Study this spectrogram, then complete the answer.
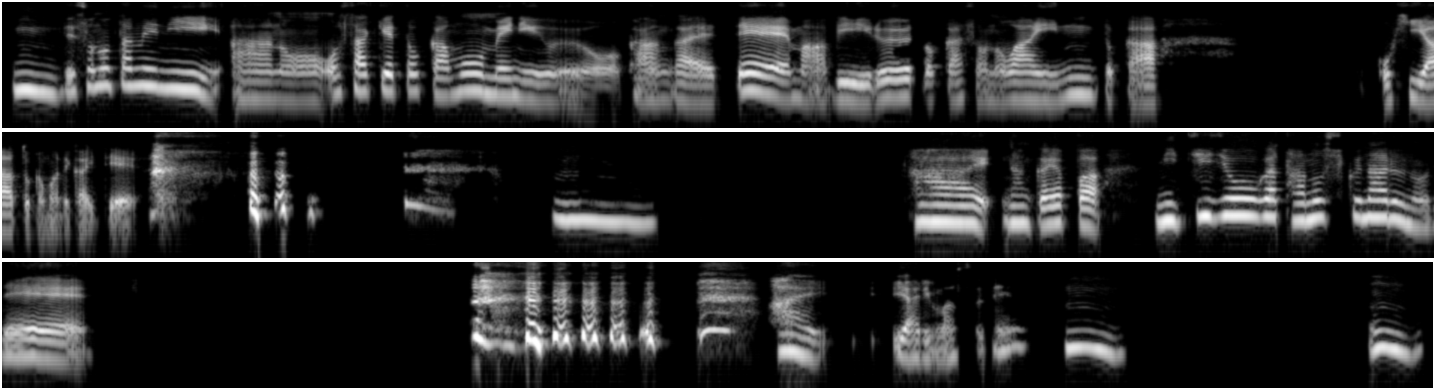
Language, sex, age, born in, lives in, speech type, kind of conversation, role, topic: Japanese, female, 35-39, Japan, Japan, conversation, podcast, guest, 日常生活に遊び心を取り入れるには、どうすればいいですか？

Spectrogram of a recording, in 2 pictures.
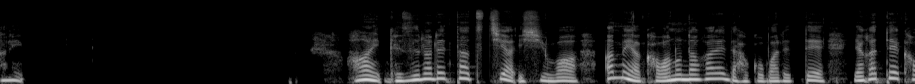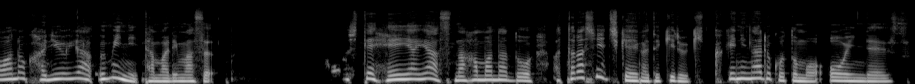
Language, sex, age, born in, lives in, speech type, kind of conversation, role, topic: Japanese, female, 40-44, Japan, Japan, read, expert-assistant, expert, なぜ山はできるのか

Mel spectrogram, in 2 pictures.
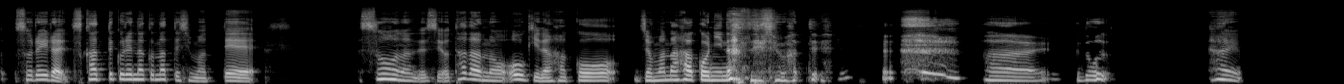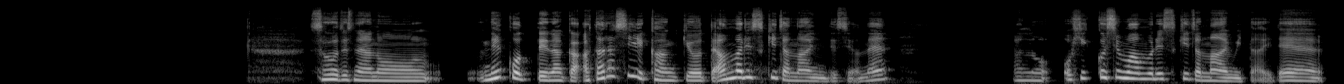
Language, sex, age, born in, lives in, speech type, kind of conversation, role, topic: Japanese, female, 55-59, Japan, Japan, conversation, unstructured, none, 疲れたとき、どのようにして気分転換しますか？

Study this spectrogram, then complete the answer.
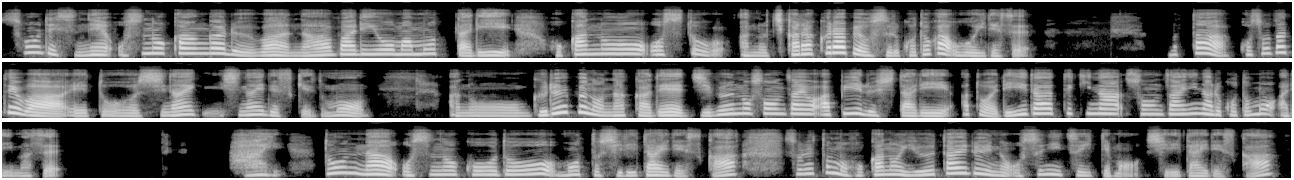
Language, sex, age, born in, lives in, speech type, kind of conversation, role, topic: Japanese, female, 45-49, Japan, Japan, read, expert-assistant, expert, なぜカンガルーはお腹に袋があるのか？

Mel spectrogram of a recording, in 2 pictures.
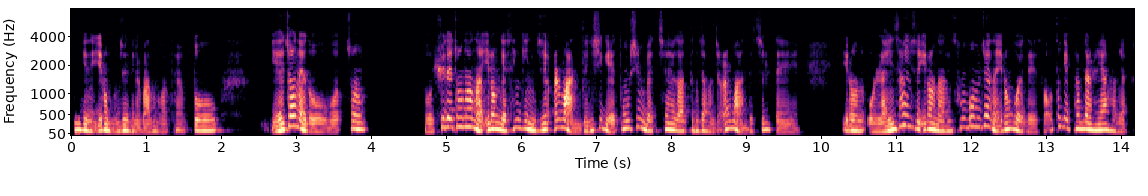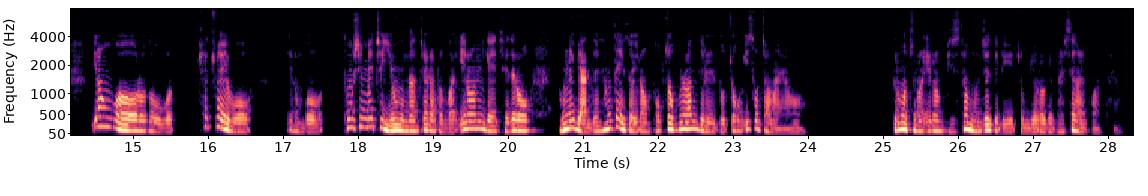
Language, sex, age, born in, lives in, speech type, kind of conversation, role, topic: Korean, male, 18-19, South Korea, South Korea, conversation, unstructured, none, 최근 기술 발전이 우리 삶에 주는 장점과 단점은 무엇일까요?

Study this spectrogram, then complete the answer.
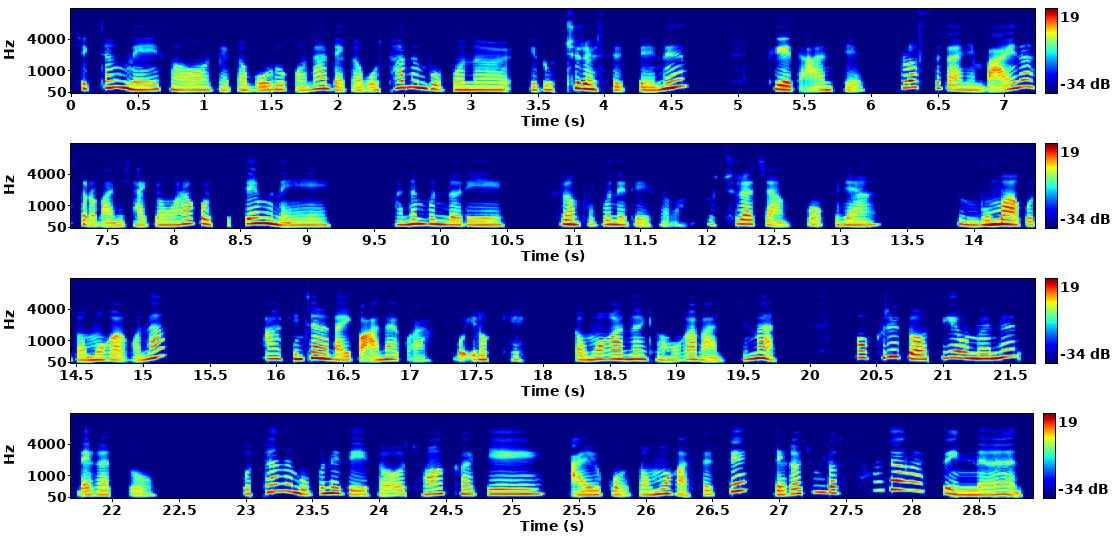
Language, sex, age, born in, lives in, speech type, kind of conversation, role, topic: Korean, female, 50-54, South Korea, United States, conversation, podcast, host, 지금 하시는 일이 당신에게 어떤 의미인가요?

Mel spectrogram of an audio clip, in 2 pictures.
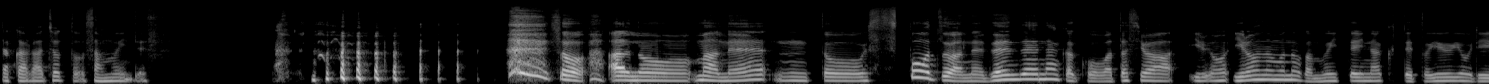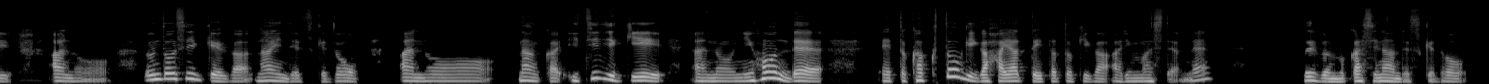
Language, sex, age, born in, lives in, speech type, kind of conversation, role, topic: Japanese, female, 45-49, Japan, United States, conversation, unstructured, none, スポーツの試合で最も感動した瞬間はいつですか？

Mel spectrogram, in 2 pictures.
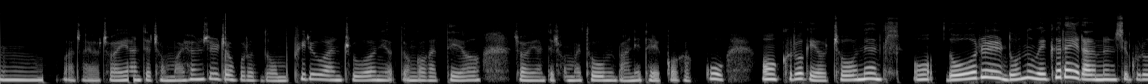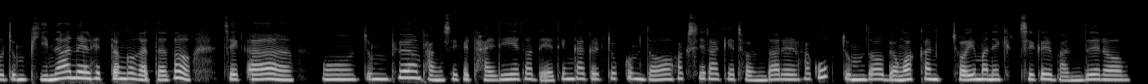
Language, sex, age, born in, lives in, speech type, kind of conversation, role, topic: Korean, female, 35-39, South Korea, Germany, conversation, advice, user, 배우자의 소비 습관 때문에 자주 다투는 이유는 무엇인가요?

